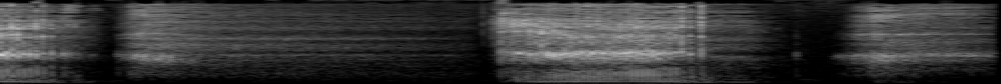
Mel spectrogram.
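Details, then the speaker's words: Imitation of a man's habitual heavy snoring from before he used a ZQuiet anti-snoring mouthpiece: a loud, rattling, snorting inhalation between softer breathy exhalations. This is imitated snoring. "Rick is really good at snoring very good as soon as he hits the pillow and he's I mean he can fall asleep within five minutes and he's snoring it's like"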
